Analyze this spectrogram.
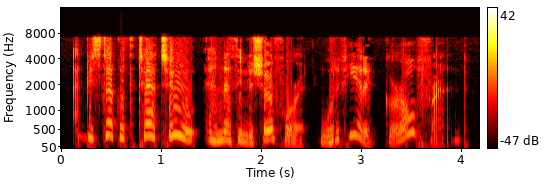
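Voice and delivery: usual speaking voice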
